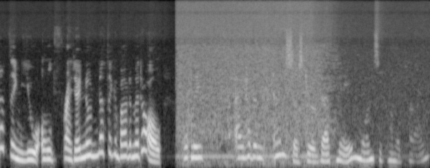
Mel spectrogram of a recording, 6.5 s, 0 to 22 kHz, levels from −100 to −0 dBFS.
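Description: Noise suppressor artifacts run through the whole recording. The suppressor pulls steady noise down by only about 3 dB, so the background sinks between words and rises under them. At 2.79 s, soon after the room noise swells around 2.5 s, an intermittent contact cuts the sound out for about 49 ms. Crackle marks both edges of the gap, which ends by 2.87 s. From 5.62 to 6.44 s, the suppressor mistakes speech for noise and cuts it. Parts of the speech sound swallowed or faint for about 0.7 s, dropping by up to about 21 dB.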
